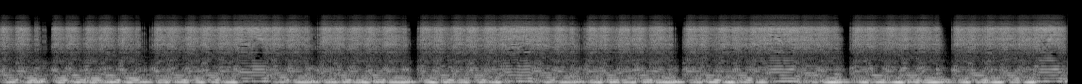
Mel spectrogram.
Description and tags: THESE ARE STEREO LOOPS THEY COME IN TWO AND THREE PARTS A B C SO LISTEN TO THEM TOGETHER AND YOU MAKE THE CHOICE WEATHER YOU WANT TO USE THEM OR NOT PEACE OUT THE REV.
rythum, hardcore, heavy, rythem, metal, groove, guitar, rock, thrash, loops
